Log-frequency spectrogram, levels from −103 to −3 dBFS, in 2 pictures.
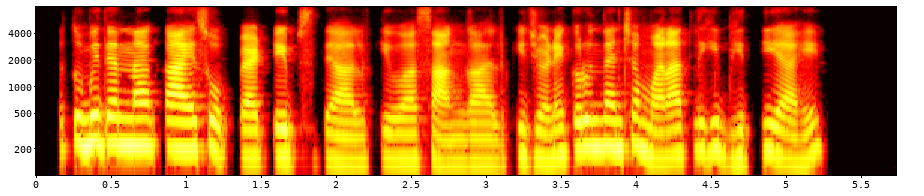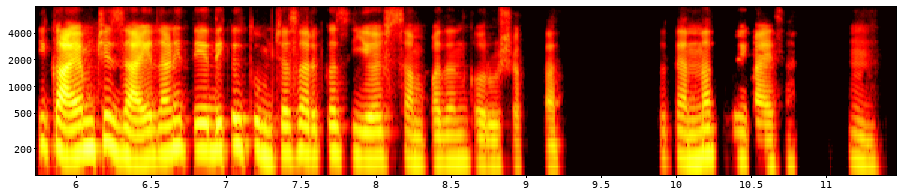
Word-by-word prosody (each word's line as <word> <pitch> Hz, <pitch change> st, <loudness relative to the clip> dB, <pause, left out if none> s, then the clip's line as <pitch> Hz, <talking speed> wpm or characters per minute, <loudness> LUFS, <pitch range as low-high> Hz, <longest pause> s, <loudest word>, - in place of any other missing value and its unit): तर 195 Hz, -, -13 dB
तुम्ही 235 Hz, +1 st, +5 dB
त्यांना 220 Hz, -1 st, +4 dB
काय 205 Hz, -1 st, +8 dB
सोप्या 180 Hz, -5 st, +1 dB
टिप्स 165 Hz, -2 st, -1 dB
द्याल? 135 Hz, -3 st, -1 dB
किंवा 145 Hz, -1 st, -3 dB
सांगाल? 130 Hz, -2 st, 0 dB
की 170 Hz, -, -4 dB
जेणेकरून 170 Hz, +7 st, 0 dB
त्यांच्या 215 Hz, +1 st, +1 dB
मनातली 170 Hz, +2 st, +2 dB
ही 200 Hz, -, -3 dB
भीती 175 Hz, +2 st, -5 dB
आहे, 150 Hz, +4 st, -1 dB, 0.5 s
ती -, -, -7 dB
कायमची 195 Hz, +6 st, +6 dB
जाईल 160 Hz, -2 st, +2 dB
आणि 205 Hz, +4 st, -1 dB
ते 195 Hz, 0 st, -1 dB
देखील 195 Hz, +3 st, -3 dB
तुमच्यासारखंच 180 Hz, -1 st, -5 dB
यश 155 Hz, -1 st, -4 dB
संपादन 140 Hz, -1 st, -9 dB
करू 125 Hz, -2 st, -8 dB
शकतात. 125 Hz, -, -14 dB, 0.7 s
तर -, -, -19 dB
त्यांना 155 Hz, +1 st, -4 dB
तुम्ही 155 Hz, -3 st, -13 dB
काय 130 Hz, -1 st, -4 dB
सांग 130 Hz, +1 st, -22 dB, 0.5 s
हं. 120 Hz, -, -15 dB
165 Hz, 175 wpm, -24 LUFS, 145-195 Hz, 0.7 s, काय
